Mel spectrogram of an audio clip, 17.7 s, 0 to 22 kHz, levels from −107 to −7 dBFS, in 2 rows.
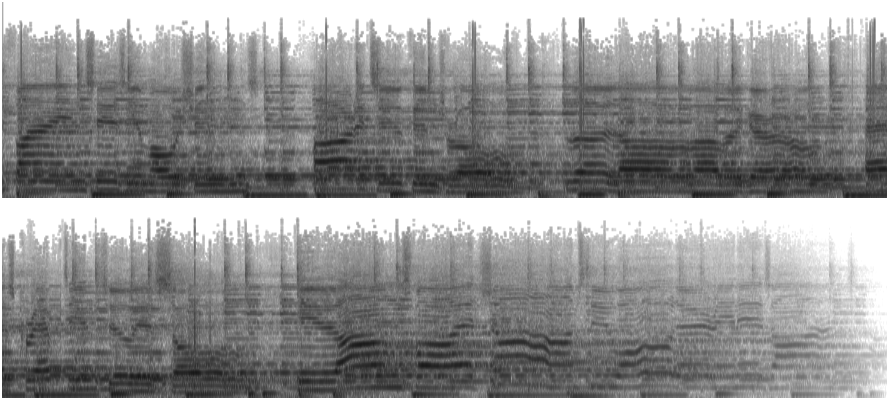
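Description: Sharp, violent cracks burst out of the louder moments at 0.19 s, 3.24 s, 4.70 to 4.73 s, 5.78 to 5.81 s, 8.68 to 8.72 s and 10.77 s, far harsher than ordinary clipping. This is integer overflow: the peaks are pushed only about 1 dB or less past full scale, yet instead of being held at the limit, the samples wrap around to the opposite extreme, so each overshoot snaps across the whole range.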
